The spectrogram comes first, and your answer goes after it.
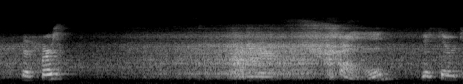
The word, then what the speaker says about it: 很: 外面很, the third tone means really or very much.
